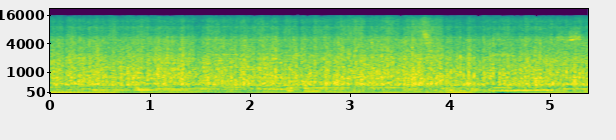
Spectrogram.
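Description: Rain on a vehicle, heard from inside: a dense, steady hiss, with low tones that shift in pitch underneath.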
